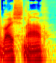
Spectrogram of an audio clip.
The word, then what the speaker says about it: Vaishnav: can remember that also one note on pronunciation which is very common vaishnav vaishnav it's a short a Vaishnav and tulasi - Lucy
